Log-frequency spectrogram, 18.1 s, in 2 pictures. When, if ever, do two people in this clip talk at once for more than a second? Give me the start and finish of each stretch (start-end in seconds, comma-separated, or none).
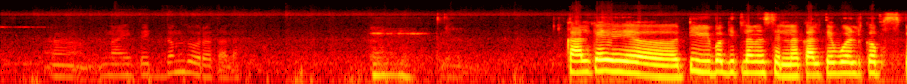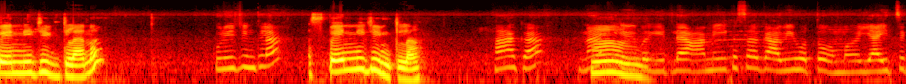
none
